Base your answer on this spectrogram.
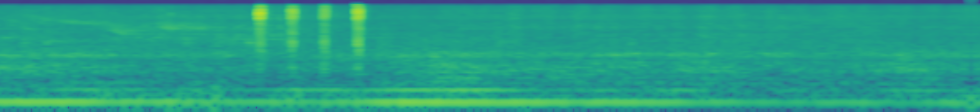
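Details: Steady low engine rumble from passing traffic with a brief burst of four sharp clicks near the middle and no animal voice.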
